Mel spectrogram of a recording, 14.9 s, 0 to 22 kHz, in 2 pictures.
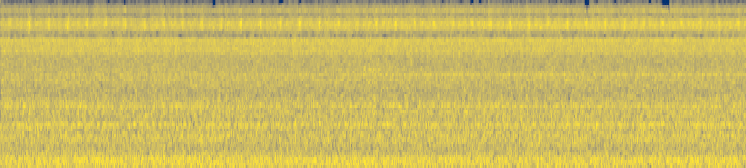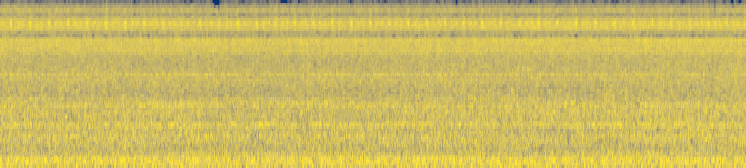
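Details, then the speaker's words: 1984 GMC Sierra Classic after new alternator belt was tightened, checking for squeal: steady, even low idle rumble with no squeal or chirp; belt drive quiet, engine runs normally. "Fires right up. I'm telling y'all, this is a great truck."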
